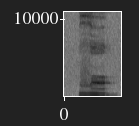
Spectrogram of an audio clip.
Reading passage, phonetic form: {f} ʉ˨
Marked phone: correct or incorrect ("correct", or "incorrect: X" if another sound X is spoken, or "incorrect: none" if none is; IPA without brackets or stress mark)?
incorrect: v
